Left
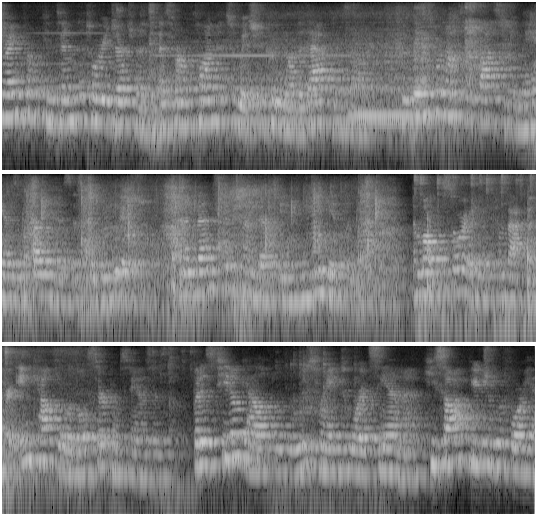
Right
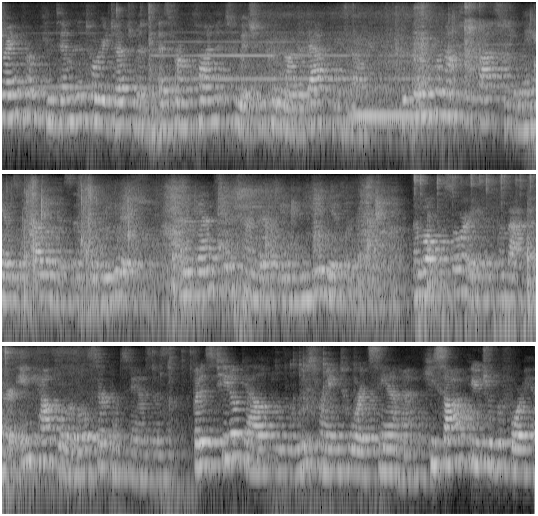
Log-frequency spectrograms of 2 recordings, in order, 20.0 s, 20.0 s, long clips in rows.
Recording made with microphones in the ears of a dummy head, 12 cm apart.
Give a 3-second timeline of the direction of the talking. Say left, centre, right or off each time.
right, right, centre, left, left, right, right.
